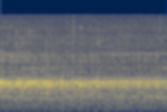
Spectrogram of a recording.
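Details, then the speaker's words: Cooling system pressurized cold with a gentle air hose: constant sharp hiss of air and coolant escaping at the base of the water pump, holding steady; coolant leak at water pump. "at the base of yon water pump, there is antifreeze, water, and everything going all over. And so we have found our leak, and it is where I anticipated it would be"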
